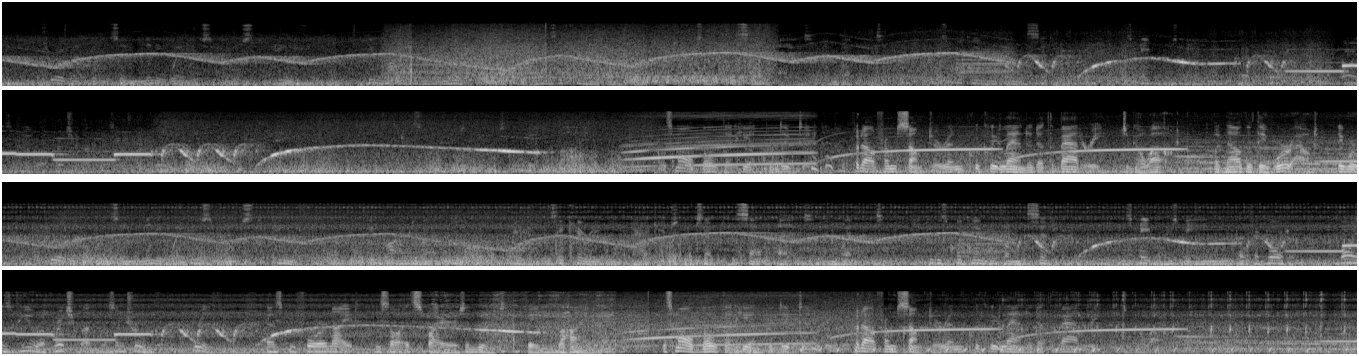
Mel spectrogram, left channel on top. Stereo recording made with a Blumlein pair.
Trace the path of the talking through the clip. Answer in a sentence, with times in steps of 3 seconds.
You can hear the talking on the right from 0 s, in the centre from 21 s and on the left from 24 s.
